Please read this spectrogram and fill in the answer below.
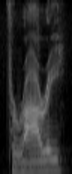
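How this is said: It is said with an American accent. "A lot of Americans may say"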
